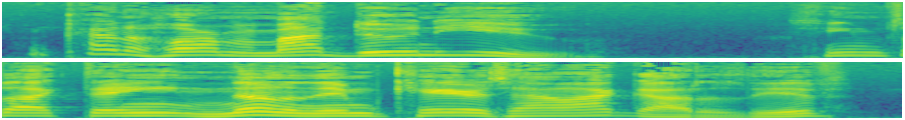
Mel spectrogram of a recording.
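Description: A lonely, restless young wife on a ranch, as a man puts her on, her words tumbling out fast and pleading. The voice jumps far above the reader's own and rides a lively, swooping melody. It is recorded close and dry. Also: fairly high pitch, no room sound, pitched above the performer's own voice. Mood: aggrieved.

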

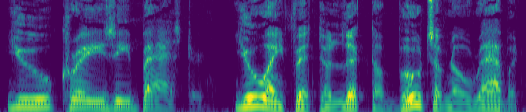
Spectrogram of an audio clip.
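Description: A man voicing a scornful, foul-mouthed giant rabbit from a novel, taunting in drawn-out rural American dialect. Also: medium pitch, dry recording, studio quality, pitched above the performer's own voice, natural voice. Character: scornful, foul-mouthed gigantic imaginary rabbit, male-voiced.

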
